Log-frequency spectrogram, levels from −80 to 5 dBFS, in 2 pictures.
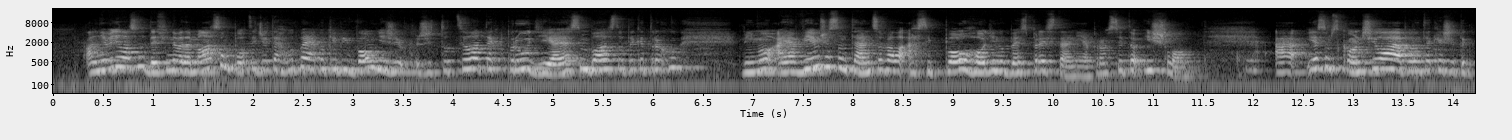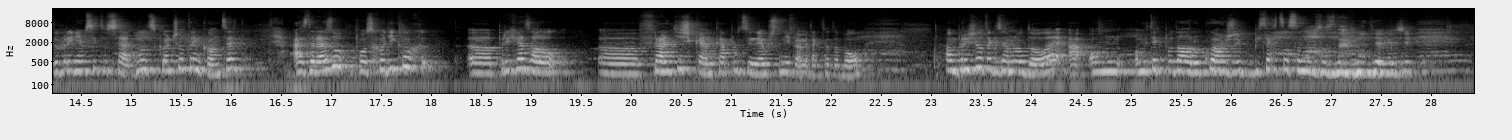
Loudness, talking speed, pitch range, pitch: -22 LUFS, 215 wpm, 240-290 Hz, 260 Hz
